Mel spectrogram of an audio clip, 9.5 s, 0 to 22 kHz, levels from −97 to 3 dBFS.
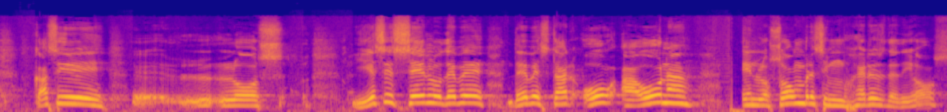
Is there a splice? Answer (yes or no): yes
